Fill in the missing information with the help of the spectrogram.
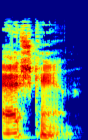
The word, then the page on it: ashcan: American English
